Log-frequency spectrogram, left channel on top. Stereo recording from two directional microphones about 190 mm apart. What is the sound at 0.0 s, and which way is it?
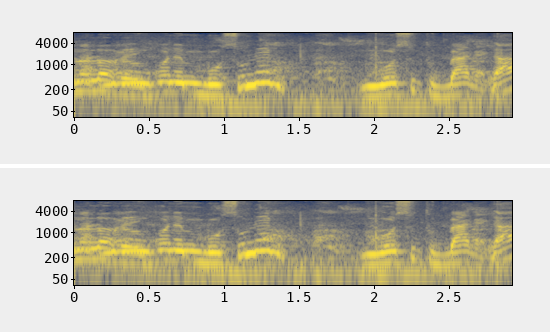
A man's voice, 10° left (ahead or behind).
